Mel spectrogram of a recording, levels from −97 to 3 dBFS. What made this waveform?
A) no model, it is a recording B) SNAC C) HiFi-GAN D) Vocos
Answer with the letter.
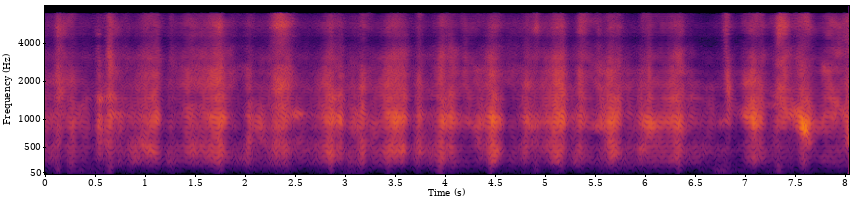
D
